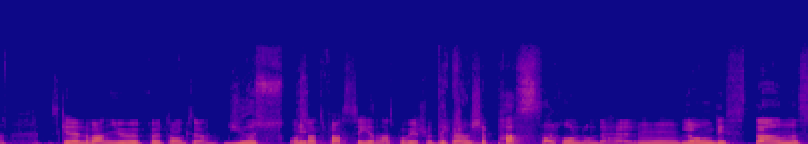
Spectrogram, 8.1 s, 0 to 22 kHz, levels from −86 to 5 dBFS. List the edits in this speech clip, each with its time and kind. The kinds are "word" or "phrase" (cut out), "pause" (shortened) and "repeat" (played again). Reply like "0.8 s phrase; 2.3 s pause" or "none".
none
